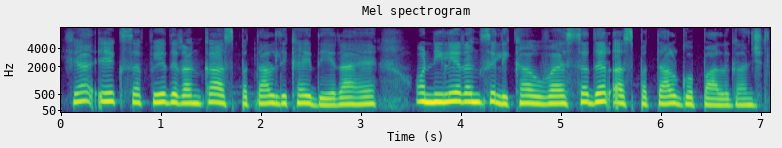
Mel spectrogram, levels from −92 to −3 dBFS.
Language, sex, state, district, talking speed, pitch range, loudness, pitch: Hindi, female, Punjab, Fazilka, 170 wpm, 205-255 Hz, -13 LUFS, 225 Hz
